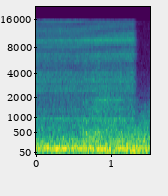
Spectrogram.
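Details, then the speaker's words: Counterpressure bottle filler, CO2 at about 12–13 PSI: steady airy hiss for over a second, then abrupt cutoff as the purged bottle is pressurized before filling with beer; normal. "this means that the bottle is pressurized and we're ready to fill."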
